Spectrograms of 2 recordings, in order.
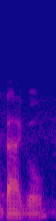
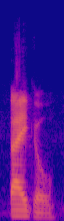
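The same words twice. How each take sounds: First: The first vowel sounds like 'beg'. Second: The first vowel sounds like 'bay'. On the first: "You just said it like B E G G E L" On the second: "Oh, now you changed it"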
